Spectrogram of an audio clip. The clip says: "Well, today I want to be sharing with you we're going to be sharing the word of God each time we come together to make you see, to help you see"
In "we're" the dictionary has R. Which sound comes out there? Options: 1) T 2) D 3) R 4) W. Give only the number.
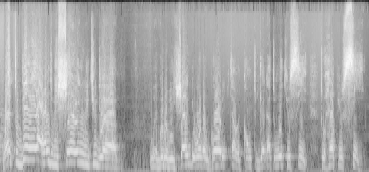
4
